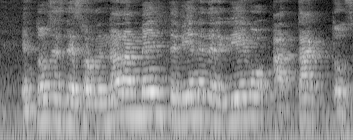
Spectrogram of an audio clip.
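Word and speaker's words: ἄτακτος: desordenadamente viene del griego at tactos así como suena es a t a acento en la a k de kilo a tactos y quiere decir fíjese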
